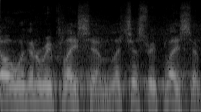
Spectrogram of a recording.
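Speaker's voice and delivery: ordinary talk, nothing marked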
